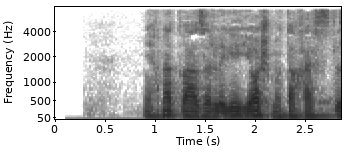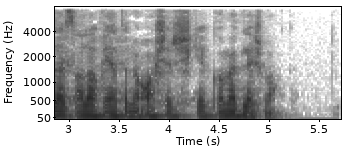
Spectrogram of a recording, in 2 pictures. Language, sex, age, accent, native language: Uzbek, male, 18-24, Sirdaryo, Uzbek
